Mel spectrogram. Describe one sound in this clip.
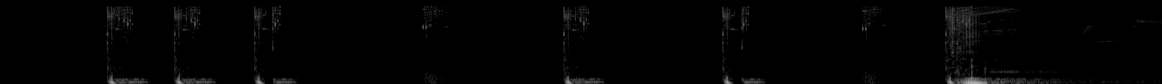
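Short menu swooshes sound each time the page changes.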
